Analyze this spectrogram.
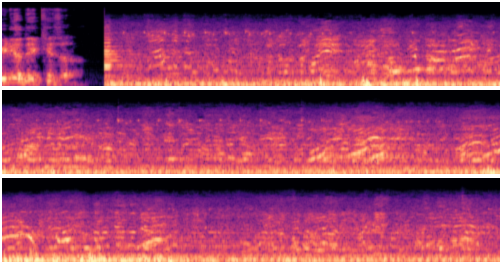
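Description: A crowd shouts and clamours outdoors.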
